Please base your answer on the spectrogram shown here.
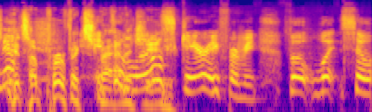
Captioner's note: laughing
